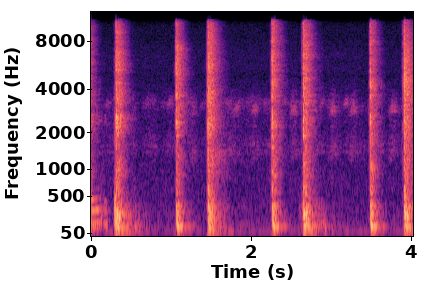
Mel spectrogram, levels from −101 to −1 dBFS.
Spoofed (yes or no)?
no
